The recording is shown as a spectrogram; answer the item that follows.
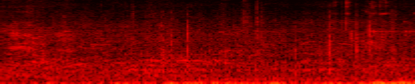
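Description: Quiet outdoor ambience with indistinct voices, and a few faint clicks near the end.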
